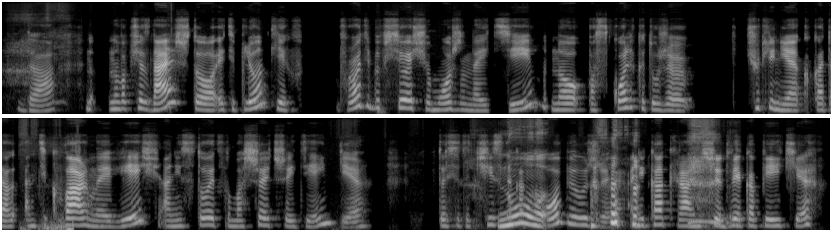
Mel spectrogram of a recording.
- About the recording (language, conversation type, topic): Russian, podcast, Какие старые устройства (камеры, плееры и другие) вызывают у тебя ностальгию?
- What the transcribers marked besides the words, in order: tapping; other noise; other background noise; laugh; chuckle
